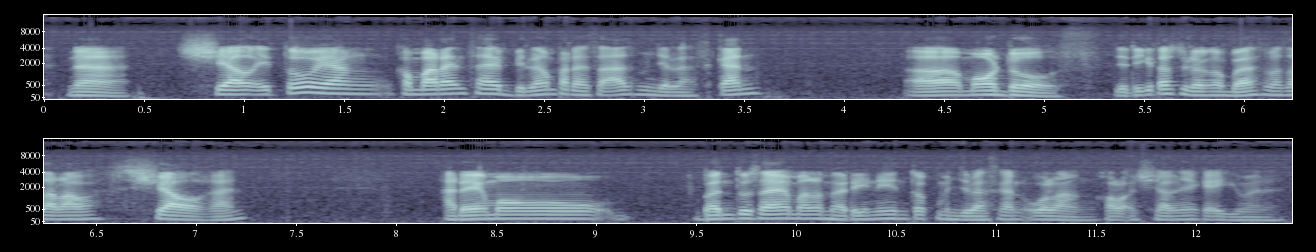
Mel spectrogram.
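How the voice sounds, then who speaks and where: A man's voice: medium pitch, normal speed, a bit bright, clear, resonant tone, muffled recording. A man teaching English grammar in a casual lecture, explaining step by step and acting out short example dialogues. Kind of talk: online class lecture.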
